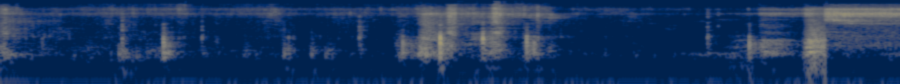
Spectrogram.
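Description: Green chillies and tomato being sautéed with salt in a pan, a soft sizzle with intermittent stirring scrapes and light taps, fairly quiet and close, swelling briefly louder near the end.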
